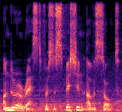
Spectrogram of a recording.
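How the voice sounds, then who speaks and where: A man's voice: mid-range voice, lively intonation, moderate pace, over loud music, lightly acted. A man playing an imperious, dramatic director giving orders in an audio drama. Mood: commanding.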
